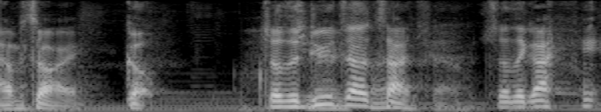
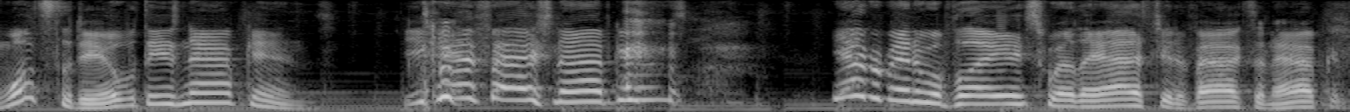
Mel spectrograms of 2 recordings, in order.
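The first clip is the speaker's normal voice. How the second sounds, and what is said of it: Imitates another person's voice. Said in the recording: “my Seinfeld impression isn't very good”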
